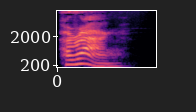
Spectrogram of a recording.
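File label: "harangue", British English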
